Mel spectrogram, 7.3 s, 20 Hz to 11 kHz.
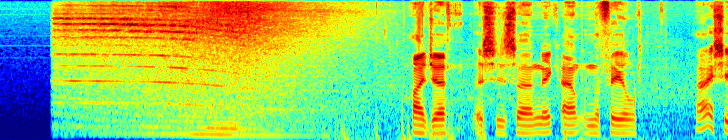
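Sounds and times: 
car engine starting and revving in an airport car park: 0.5 - 4.7
speech: 4.1 - 7.2.

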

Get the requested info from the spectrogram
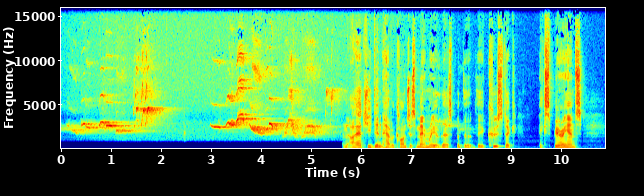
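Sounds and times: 
blackbird singing fluty warbling whistles and chirps: 0.0 - 2.4, 3.0 - 8.8
speech: 5.6 - 10.5.

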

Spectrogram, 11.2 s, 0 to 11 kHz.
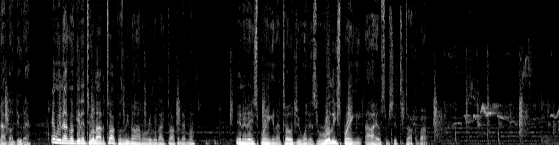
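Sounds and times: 
speech: 0.0 - 8.8
birds chirping outdoors: 8.9 - 11.1.

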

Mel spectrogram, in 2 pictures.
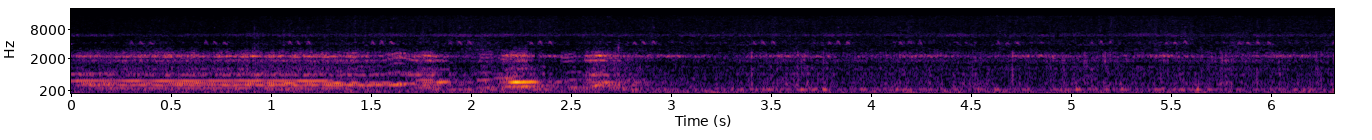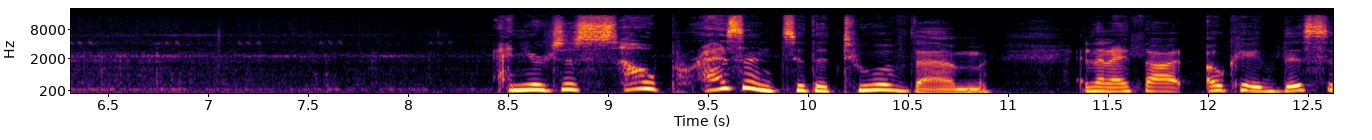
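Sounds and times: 
crickets chirping: 0.0 - 10.0
speech: 2.2 - 2.6, 8.5 - 12.6.

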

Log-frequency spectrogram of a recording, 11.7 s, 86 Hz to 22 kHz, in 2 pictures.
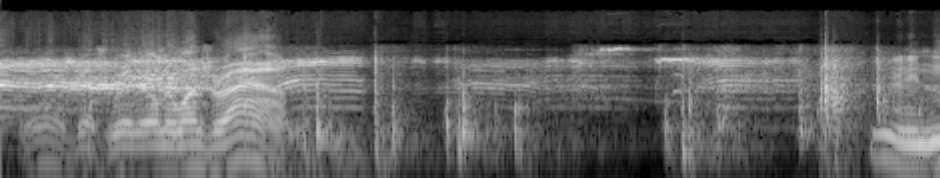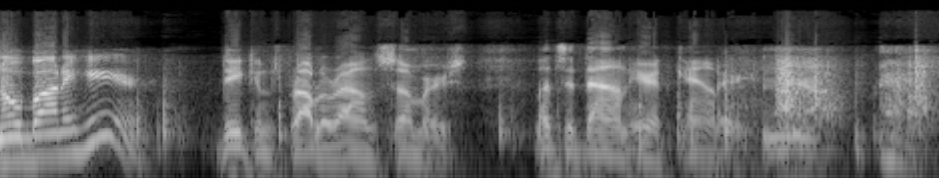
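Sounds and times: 
several sheep bleating: 0.0 - 5.4
speech: 0.2 - 2.1, 5.5 - 11.7.

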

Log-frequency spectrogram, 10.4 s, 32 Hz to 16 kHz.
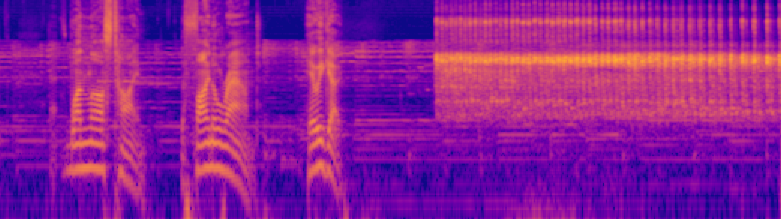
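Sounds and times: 
speech: 0.7 - 4.6
spun game-show prize wheel clicking: 5.8 - 10.4.

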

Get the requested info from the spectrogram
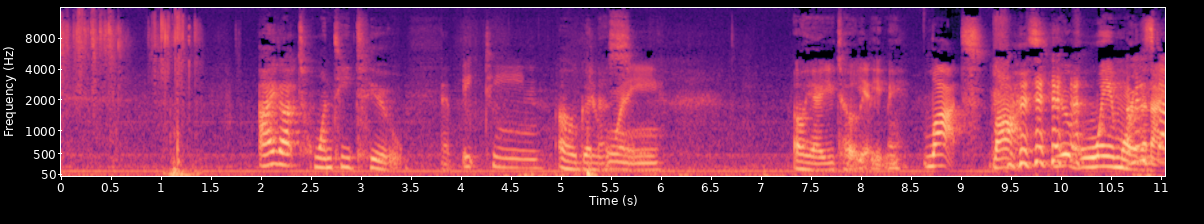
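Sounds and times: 
handful of dice rattling and clattering onto a table: 0.0 - 1.4
low hum: 0.0 - 11.0
speech: 2.0 - 6.1, 7.3 - 11.0
laughter: 9.3 - 11.0.

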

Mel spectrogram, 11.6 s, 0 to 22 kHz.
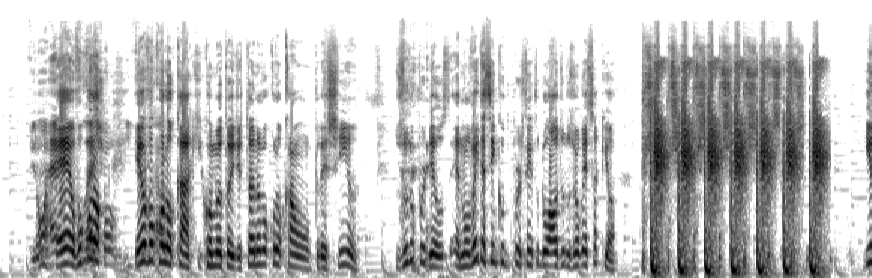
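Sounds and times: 
speech: 0.4 - 11.6
video game punch hit sound effects with whooshing tail: 8.6 - 11.1.

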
